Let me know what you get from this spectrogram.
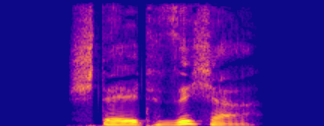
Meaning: inflection of sicherstellen: 1. second-person plural present 2. third-person singular present 3. plural imperative
- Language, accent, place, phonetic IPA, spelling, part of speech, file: German, Germany, Berlin, [ˌʃtɛlt ˈzɪçɐ], stellt sicher, verb, De-stellt sicher.ogg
